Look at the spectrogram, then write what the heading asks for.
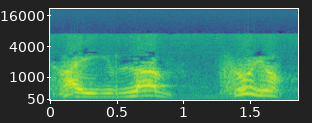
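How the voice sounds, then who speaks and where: An actor playing an earnest, courtly young novice samurai in love, in a 1970s radio drama. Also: male voice, sits high, big pitch swings, drawn-out words, exaggerated voice. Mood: anguished. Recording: muffled vintage radio broadcast, faint noise.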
